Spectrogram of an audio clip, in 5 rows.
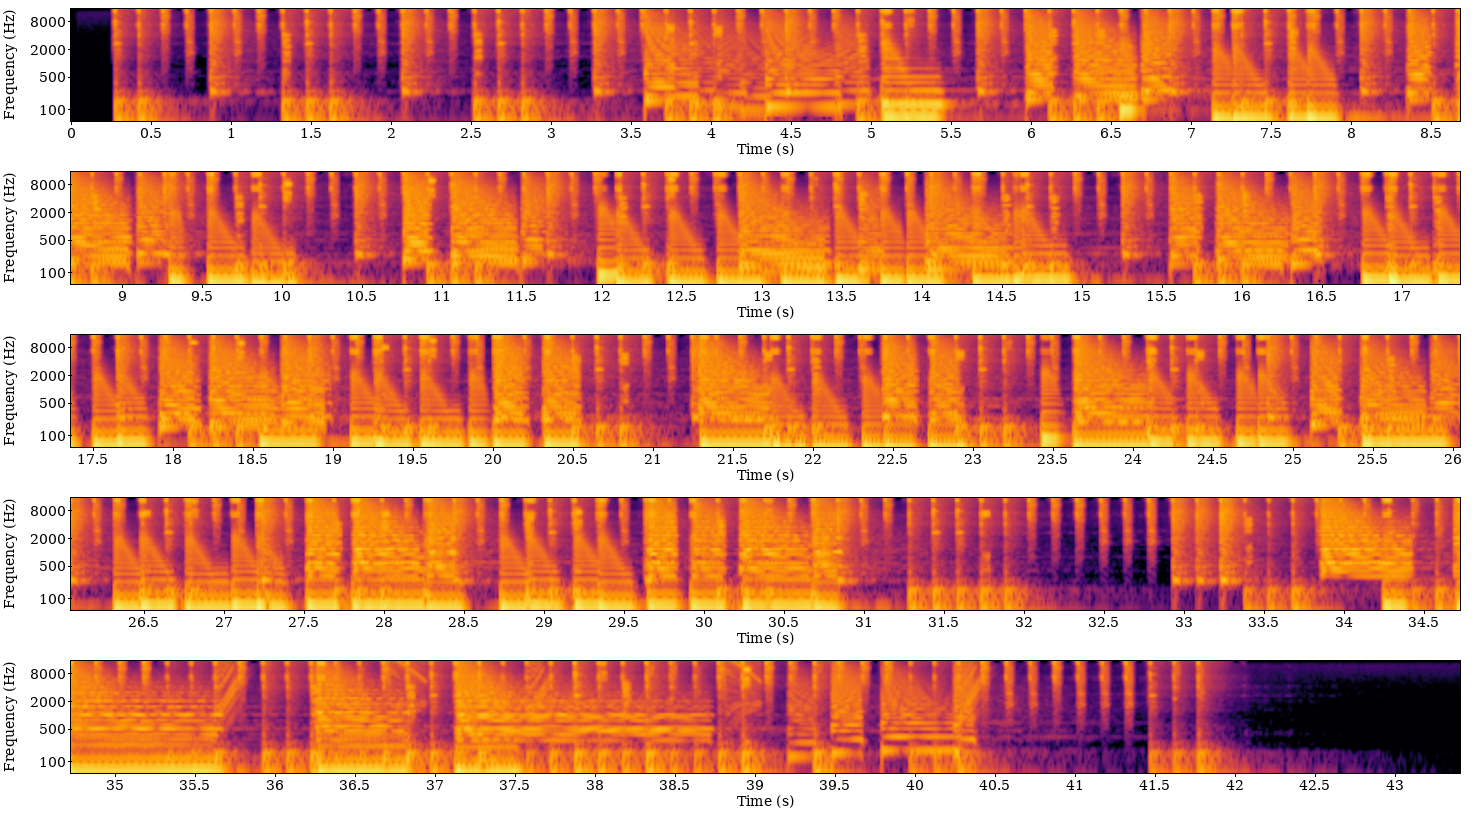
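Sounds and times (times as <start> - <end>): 
Kurzweil K2500X synthesizer jam in C2: 3.6 - 10.2, 10.8 - 15.0, 15.6 - 31.1, 33.8 - 40.5.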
